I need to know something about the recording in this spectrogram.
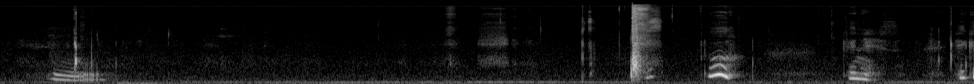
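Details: Three-day-old baby who ate too fast: a sharp sneeze and several short squeaky hiccup bursts, ordinary newborn sneezing and hiccups.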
